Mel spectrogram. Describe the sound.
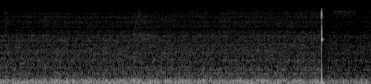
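Road traffic with cars idling in a slow single-file lane: a steady, unbroken low engine rumble, with one brief sharp click near the end.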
